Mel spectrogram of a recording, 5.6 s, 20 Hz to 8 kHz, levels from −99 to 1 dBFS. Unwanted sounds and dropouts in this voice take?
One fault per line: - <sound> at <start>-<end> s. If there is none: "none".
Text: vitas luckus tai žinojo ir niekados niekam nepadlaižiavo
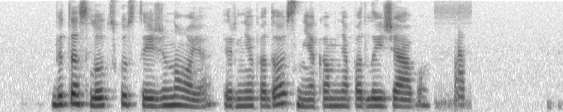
- laugh at 4.5-4.7 s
